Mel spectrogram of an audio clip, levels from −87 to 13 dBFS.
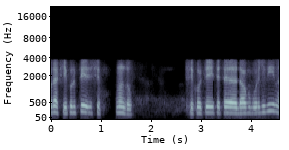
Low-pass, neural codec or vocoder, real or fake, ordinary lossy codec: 3.6 kHz; codec, 24 kHz, 0.9 kbps, WavTokenizer, large speech release; fake; AAC, 24 kbps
